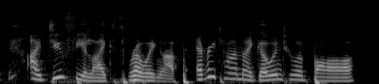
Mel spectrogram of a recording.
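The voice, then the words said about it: Bad put-on British accent. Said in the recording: “I'm going to do a bad British accent.”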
